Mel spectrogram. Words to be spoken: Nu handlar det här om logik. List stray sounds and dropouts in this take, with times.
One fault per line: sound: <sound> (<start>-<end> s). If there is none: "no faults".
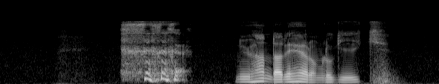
sound: laugh (1.2-1.9 s)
